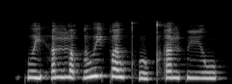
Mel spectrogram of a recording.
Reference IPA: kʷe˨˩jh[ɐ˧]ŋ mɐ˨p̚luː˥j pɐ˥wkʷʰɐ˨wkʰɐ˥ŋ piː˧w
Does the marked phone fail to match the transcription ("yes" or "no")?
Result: no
